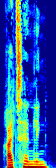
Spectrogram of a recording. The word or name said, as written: retshandling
